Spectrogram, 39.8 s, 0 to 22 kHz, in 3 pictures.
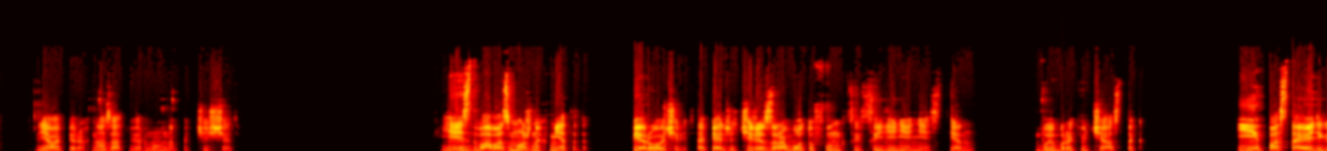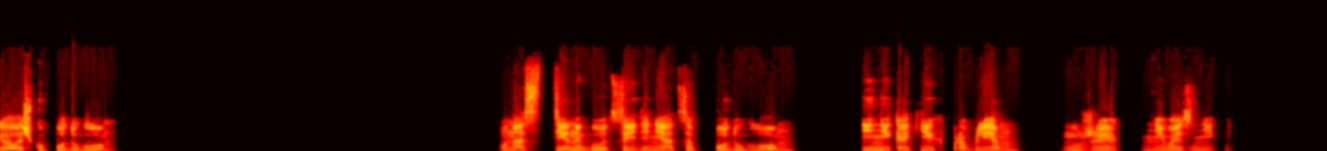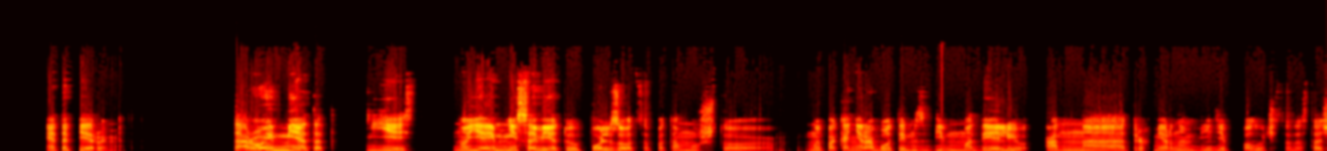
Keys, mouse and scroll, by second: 0.8 click, 1.5 click, 2.9 click, 10.2 click, 13.4 click, 17.0 click, 18.7 click, 20.3 click.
